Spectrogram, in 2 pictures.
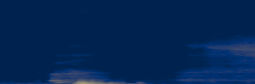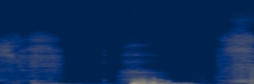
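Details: Wet, messy sneezing while sick with a cold: two explosive wet sneezes separated by a long noisy indrawn breath; each urge to cough triggers a sneeze, leaving the throat sore.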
